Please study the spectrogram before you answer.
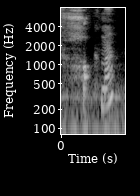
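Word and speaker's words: Chokhmah: tree of life is hokma hokma we don't pronounce the CH it is hokma and stands for wisdom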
